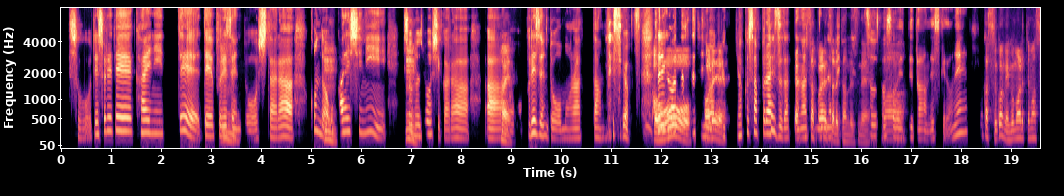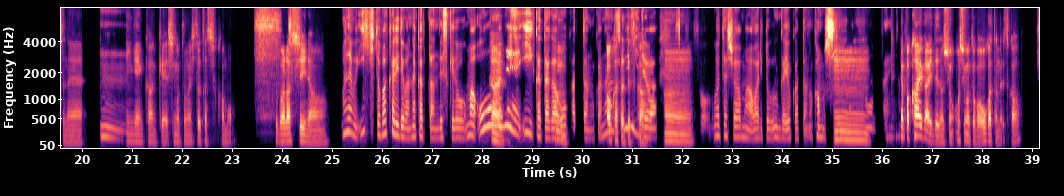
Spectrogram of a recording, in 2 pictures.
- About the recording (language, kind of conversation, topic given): Japanese, unstructured, 仕事中に経験した、嬉しいサプライズは何ですか？
- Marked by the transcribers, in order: laughing while speaking: "もらったんですよ"; other noise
